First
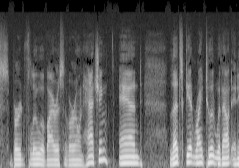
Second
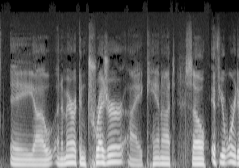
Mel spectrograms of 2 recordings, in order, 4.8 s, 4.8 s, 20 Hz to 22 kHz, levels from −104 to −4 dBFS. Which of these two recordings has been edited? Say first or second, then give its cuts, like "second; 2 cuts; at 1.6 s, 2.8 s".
second; 1 cut; at 3.7 s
